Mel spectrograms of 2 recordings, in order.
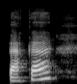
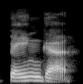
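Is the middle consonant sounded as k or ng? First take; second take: k; ng. First: The middle consonant is a k sound. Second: The middle consonant is an ng sound. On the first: The speaker calls it wrong. "some people would say Becca" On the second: The speaker calls it right. "in Fijian, Q's are pronounced N Gs"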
